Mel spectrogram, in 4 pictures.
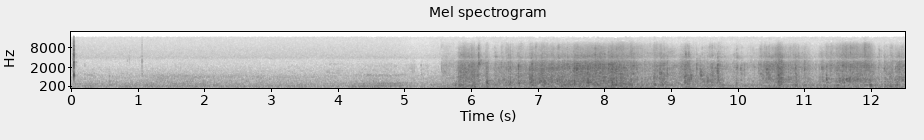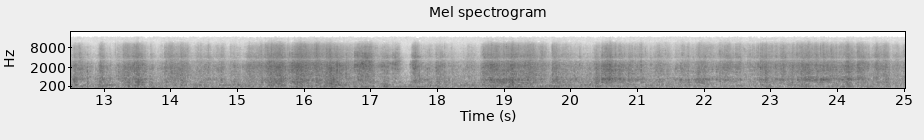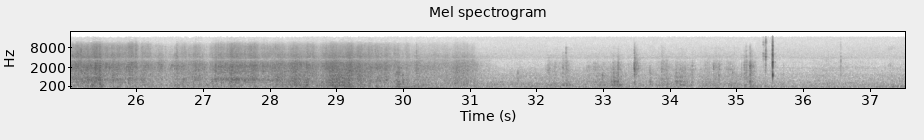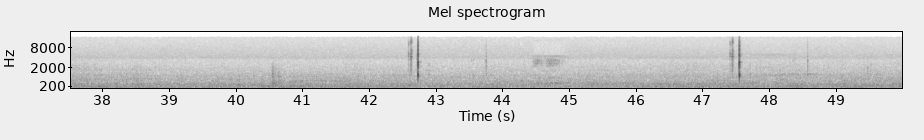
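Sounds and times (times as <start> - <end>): paper rustling and crinkling: 5.5 - 31.3, 32.1 - 35.4.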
